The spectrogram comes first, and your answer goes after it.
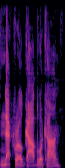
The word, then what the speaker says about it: Necro Goblicon: It's actually, I think I've been saying it wrong this whole time. It's Necro Goblicon.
